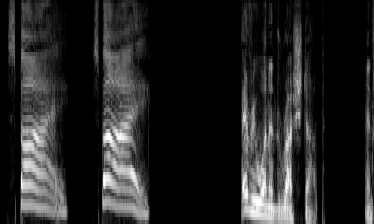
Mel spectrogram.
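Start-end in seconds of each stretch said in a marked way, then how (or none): 0.1-1.9 very high crow caw. A narrator's reading. Crows overhead accusing the dog, high cawing cry. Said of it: "the crows cawed".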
